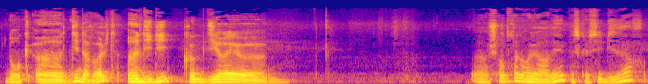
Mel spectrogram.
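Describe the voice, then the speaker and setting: A man's voice: medium pitch, warm tone, breathy edge. A man hosting a casual video, chatting as he lists each trading card he opens and comments on it. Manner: chatty, listing cards with quick comments. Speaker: host opening trading card packs.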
